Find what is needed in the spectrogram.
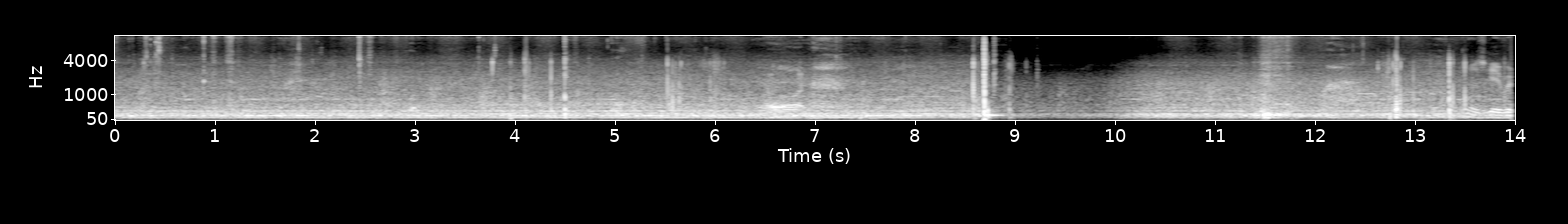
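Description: Small metal clicks and scrapes from locking pliers twisting a Screaming Eagle muffler baffle loose inside the exhaust tip, over a steady low hum. A sharp click near the middle is followed by a brief drop in sound.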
